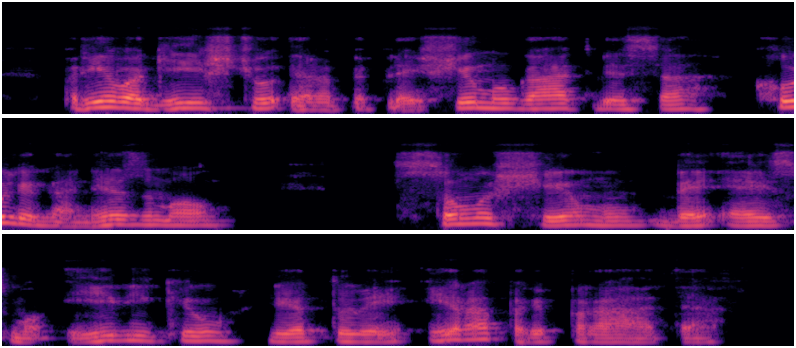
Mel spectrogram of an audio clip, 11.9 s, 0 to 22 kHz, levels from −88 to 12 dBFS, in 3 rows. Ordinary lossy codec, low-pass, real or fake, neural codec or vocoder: Opus, 32 kbps; 7.2 kHz; fake; codec, 16 kHz, 4.8 kbps, FACodec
